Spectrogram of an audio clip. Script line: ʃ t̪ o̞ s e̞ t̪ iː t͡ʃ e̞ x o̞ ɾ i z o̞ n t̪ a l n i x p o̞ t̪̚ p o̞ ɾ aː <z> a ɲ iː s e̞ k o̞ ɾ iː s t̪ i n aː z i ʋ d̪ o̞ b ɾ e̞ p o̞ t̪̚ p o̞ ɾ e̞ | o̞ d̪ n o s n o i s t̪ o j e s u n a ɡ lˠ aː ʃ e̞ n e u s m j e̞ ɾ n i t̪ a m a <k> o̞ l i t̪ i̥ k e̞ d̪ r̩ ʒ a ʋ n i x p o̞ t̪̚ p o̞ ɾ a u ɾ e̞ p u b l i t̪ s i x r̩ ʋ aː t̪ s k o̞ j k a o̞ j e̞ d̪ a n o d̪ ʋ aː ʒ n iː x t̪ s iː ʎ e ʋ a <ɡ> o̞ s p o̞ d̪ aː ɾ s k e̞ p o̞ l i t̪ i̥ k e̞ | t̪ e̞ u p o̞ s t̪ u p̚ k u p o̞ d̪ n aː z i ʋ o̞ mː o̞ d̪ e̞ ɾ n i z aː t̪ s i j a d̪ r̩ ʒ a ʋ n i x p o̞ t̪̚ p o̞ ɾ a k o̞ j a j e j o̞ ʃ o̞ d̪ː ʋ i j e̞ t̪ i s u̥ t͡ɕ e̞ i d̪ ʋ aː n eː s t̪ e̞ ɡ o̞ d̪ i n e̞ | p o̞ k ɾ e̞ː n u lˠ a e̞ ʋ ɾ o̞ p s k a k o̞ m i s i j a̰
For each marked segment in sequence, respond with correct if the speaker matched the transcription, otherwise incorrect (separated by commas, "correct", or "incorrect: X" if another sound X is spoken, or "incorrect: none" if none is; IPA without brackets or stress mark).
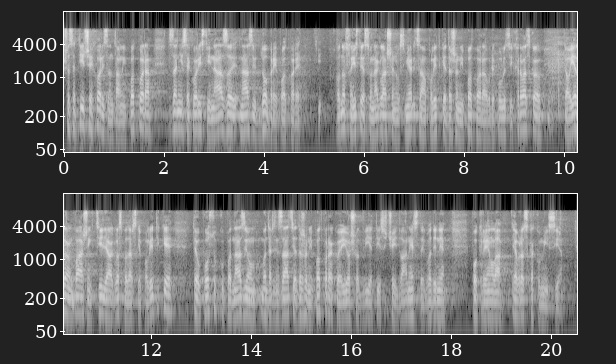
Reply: correct, incorrect: p, correct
